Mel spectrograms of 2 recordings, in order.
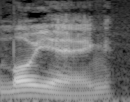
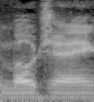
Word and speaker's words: Mojang: was he left uh moyang as it's pronounced so people say Mojang or whatever I I call it Mo Yang but which I don't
